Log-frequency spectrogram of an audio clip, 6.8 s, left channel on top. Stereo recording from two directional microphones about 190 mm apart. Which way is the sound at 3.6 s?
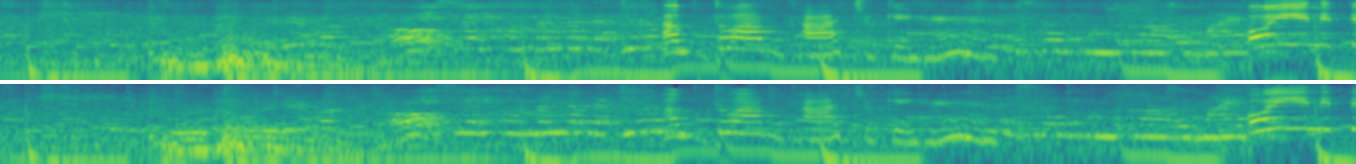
10° right (ahead or behind).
